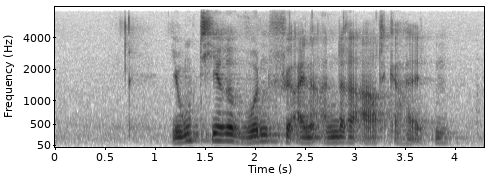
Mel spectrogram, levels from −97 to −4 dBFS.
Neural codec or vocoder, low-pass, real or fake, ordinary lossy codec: none; 7.2 kHz; real; none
